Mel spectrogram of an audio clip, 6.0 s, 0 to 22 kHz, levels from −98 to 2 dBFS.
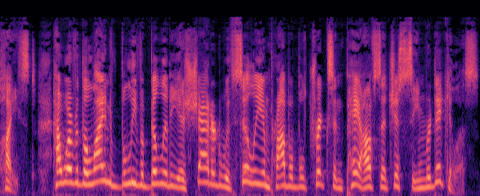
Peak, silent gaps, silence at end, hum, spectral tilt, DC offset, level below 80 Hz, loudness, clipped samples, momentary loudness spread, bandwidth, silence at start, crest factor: -4 dBFS; none; 0.05 s; none; -3 dB/octave; under 0.1%; -58 dBFS; -21 LUFS; under 0.1%; 7 LU; 15.5 kHz; 0 s; 18 dB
